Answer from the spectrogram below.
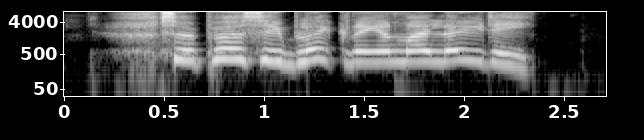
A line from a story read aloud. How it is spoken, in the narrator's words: shouted at the top of his voice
